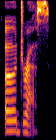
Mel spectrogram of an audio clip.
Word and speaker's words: address: we address this issue it's always address with second syllable stress address address Bass with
